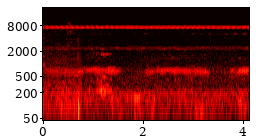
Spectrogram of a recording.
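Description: Faint, steady high-pitched trill of crickets, with a fainter lower tone that comes and goes three times.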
